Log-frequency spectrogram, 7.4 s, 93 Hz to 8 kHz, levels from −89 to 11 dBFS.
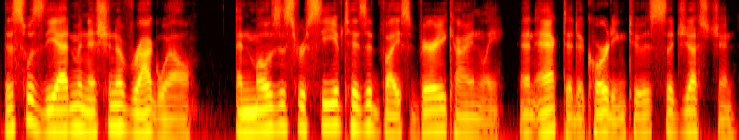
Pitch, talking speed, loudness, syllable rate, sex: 110 Hz, 155 wpm, -19 LUFS, 5.2 syllables/s, male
